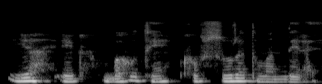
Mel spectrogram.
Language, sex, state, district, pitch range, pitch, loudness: Hindi, male, Bihar, Lakhisarai, 130-155 Hz, 140 Hz, -26 LUFS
